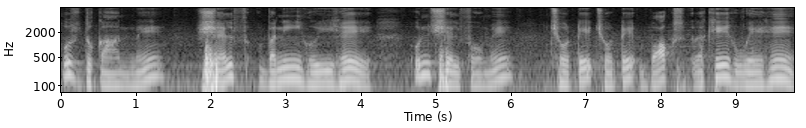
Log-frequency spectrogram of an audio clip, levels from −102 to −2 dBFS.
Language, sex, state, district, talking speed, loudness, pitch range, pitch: Hindi, male, Madhya Pradesh, Dhar, 100 wpm, -26 LUFS, 100-135 Hz, 105 Hz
